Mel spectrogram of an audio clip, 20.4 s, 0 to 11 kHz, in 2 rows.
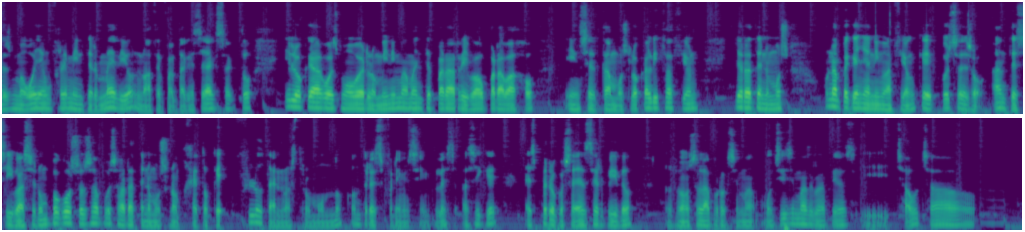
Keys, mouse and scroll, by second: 2.3 g, 2.4 z, 3.7 shift+click, 4.9 i, 7.4 click, 7.8 space.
